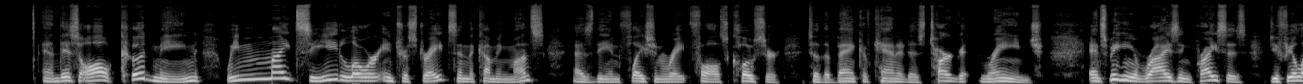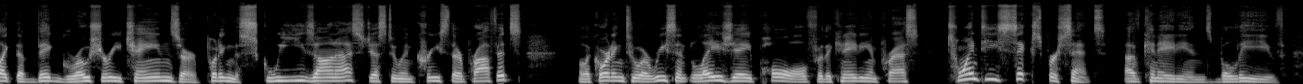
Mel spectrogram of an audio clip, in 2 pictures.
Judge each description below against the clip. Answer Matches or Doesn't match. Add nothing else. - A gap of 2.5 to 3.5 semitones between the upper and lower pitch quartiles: Doesn't match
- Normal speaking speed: Matches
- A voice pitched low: Doesn't match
